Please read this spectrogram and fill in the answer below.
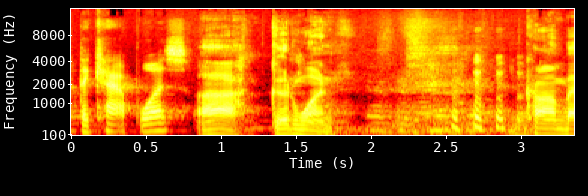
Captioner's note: audience laughter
